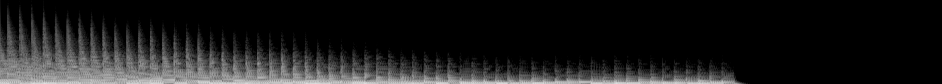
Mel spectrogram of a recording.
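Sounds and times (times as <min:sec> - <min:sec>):
bass guitar: 0:00.0 - 0:07.4.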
